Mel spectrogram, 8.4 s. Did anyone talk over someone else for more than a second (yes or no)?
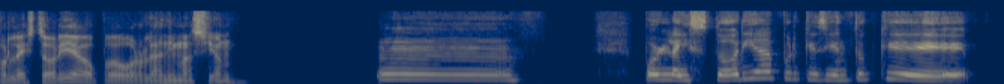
no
